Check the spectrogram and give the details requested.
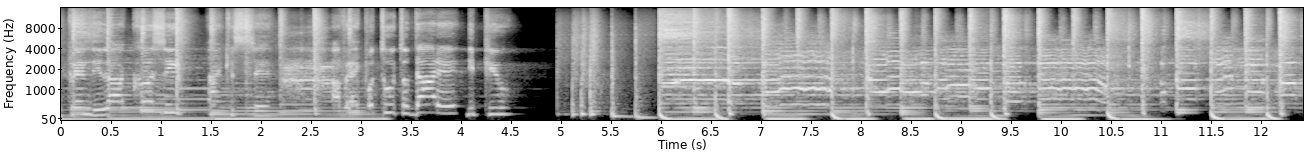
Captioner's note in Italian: mmm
